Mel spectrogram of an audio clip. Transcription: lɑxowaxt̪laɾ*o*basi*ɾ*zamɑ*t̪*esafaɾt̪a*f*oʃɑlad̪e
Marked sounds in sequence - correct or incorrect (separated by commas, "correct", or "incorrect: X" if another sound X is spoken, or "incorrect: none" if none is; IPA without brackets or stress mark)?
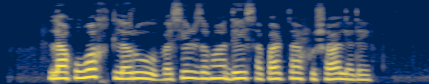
incorrect: u, correct, incorrect: d̪, incorrect: x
